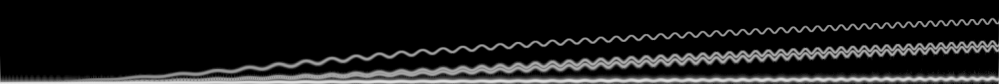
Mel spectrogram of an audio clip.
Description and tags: Generated with Cool Edit 96. Sounds like a ufo taking off.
